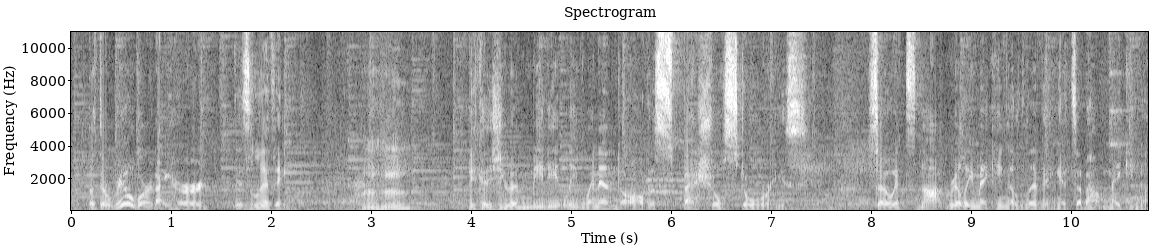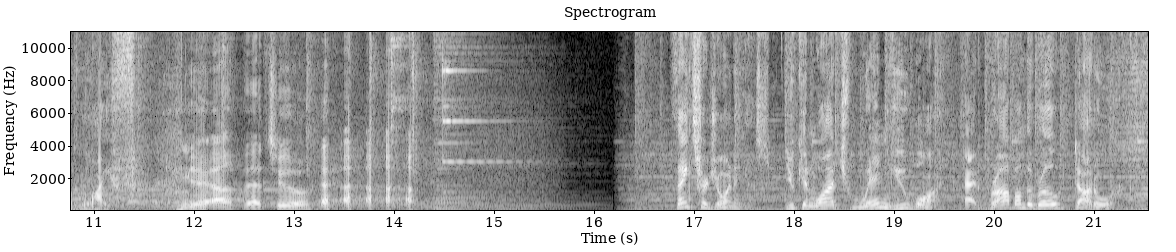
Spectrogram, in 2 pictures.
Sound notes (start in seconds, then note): 13.2 laughing; 14.4 bell ringing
